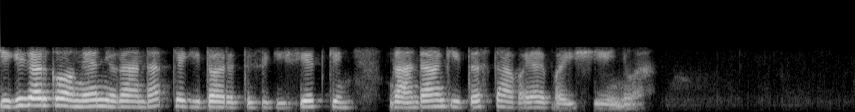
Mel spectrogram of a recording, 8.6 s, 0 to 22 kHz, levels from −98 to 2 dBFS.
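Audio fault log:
throughout, G.729 codec: the speech sounds thin, slightly rough and synthetic, with the plainly audible coarseness of a low-rate phone call. Nothing is heard above 3.5 kHz, and the low end is thin below about 250 Hz. The coder rebuilds each 10 ms frame from a vocal tract filter, a pitch predictor and a few pulses instead of the actual waveform, which fits an 8 kbit/s G.729A stream on a narrowband telephone line.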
